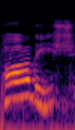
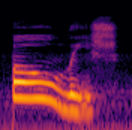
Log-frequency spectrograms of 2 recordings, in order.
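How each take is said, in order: First: The first vowel sounds like the vowel in father. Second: The first vowel is an oh sound. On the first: To make a surface shine. "We have a sound like in father" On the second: From Poland. "O sound here"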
